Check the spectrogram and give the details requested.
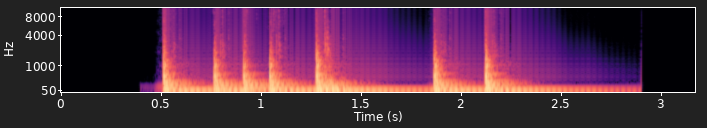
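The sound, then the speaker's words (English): Seven firm knocks on a wooden door in the familiar 'shave and a haircut, two bits' rhythm: a quick run of five raps, a pause, then two final knocks. “I'll go over to the door, look through the peephole just to make sure, and then open the door.”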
